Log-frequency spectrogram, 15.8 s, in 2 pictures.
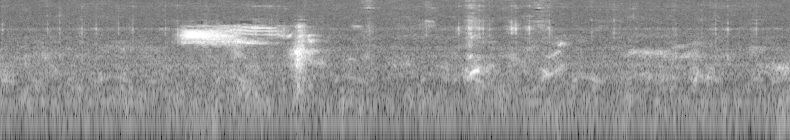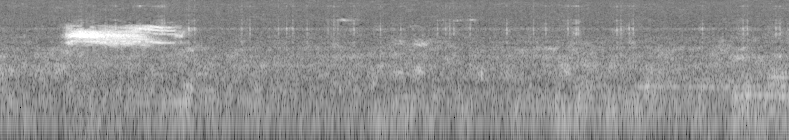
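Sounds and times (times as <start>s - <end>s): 
squirrel buzzing calls: 1.8s - 3.3s, 8.6s - 9.8s.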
